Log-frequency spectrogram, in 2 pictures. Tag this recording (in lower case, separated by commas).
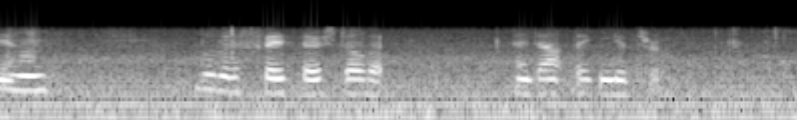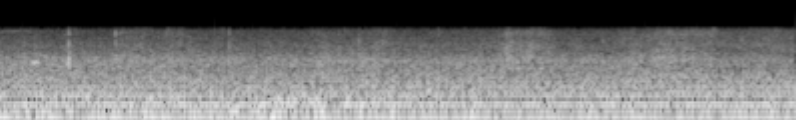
speech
